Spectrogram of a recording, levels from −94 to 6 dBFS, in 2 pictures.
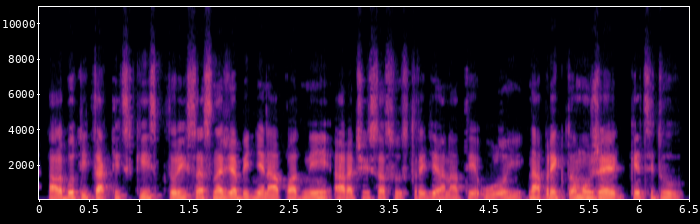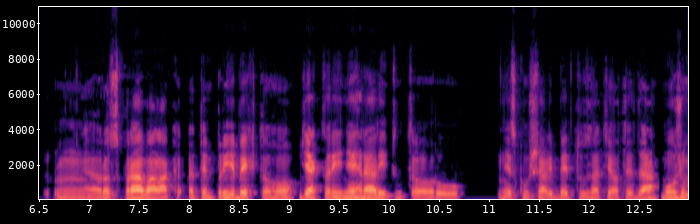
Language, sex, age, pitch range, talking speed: Slovak, male, 40-59, 135-155 Hz, 170 wpm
